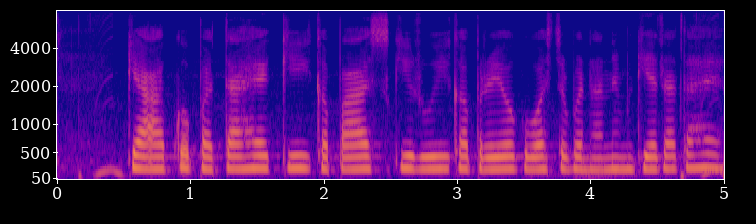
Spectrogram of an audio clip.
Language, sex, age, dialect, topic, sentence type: Hindi, female, 31-35, Hindustani Malvi Khadi Boli, agriculture, statement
